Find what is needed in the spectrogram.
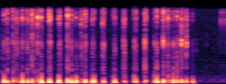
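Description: Rapid tapping and clicking on two miniature plastic football helmets held close to the microphone, many sharp taps a second.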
